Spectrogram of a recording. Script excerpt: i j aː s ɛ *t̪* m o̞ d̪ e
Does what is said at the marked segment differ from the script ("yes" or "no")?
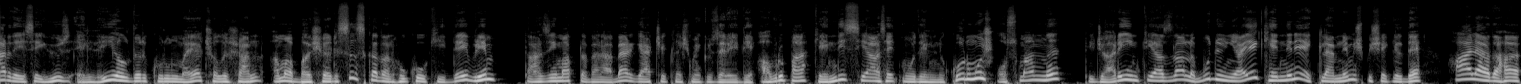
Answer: no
